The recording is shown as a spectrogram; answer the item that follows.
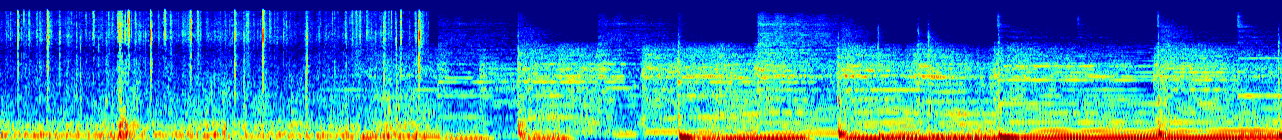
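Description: A fire of dried sunflower stalks and cardboard burning with rapid crackles for about two seconds, then background music with a steady bass takes over.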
